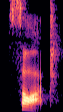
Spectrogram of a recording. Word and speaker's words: sought: seek is sought so again it has that ah sound to it sought so i've written it down here s-a-w-t now i have another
